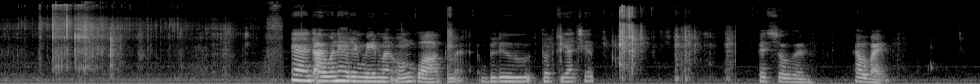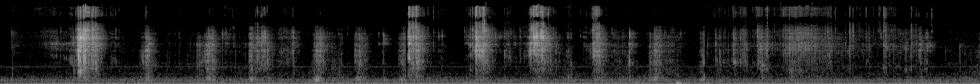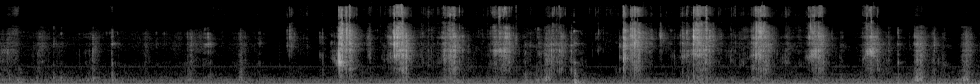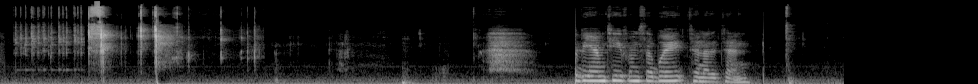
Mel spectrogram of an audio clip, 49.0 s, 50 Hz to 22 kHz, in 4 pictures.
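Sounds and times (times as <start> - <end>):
crunchy bites and chewing: 0.0 - 3.6, 7.5 - 9.2, 12.9 - 36.9.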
